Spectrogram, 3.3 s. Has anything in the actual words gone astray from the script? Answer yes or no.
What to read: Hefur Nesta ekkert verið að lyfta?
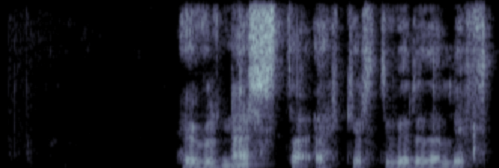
no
